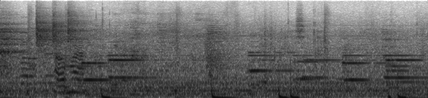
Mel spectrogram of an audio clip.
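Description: Background music with a low beat and held notes.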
